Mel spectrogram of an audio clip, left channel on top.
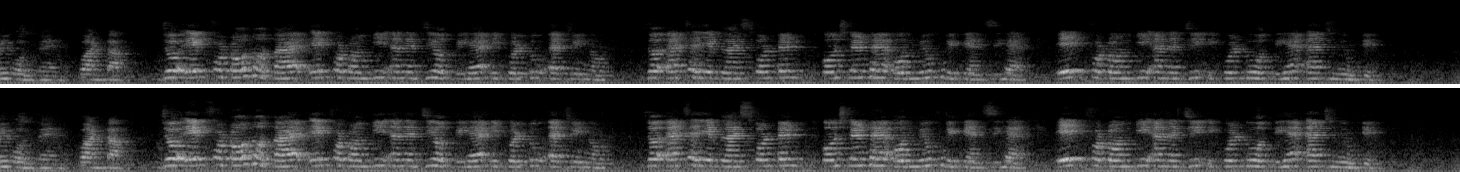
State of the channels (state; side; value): quieter; left; 3.7 dB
